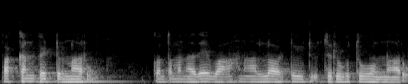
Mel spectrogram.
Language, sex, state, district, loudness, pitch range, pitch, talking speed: Telugu, male, Andhra Pradesh, Krishna, -20 LUFS, 125-130 Hz, 125 Hz, 145 wpm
